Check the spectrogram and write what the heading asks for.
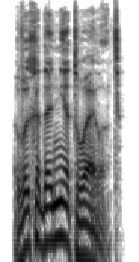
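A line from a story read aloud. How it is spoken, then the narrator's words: Grim assurance. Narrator (Russian): мрачно заверил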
